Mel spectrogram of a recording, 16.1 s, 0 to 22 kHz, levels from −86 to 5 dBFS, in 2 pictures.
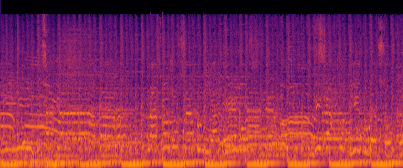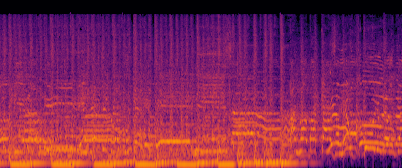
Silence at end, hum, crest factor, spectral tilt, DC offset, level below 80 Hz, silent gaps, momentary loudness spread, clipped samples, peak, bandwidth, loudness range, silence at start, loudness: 0 s; none; 12 dB; -5 dB/octave; under 0.1%; -26 dBFS; none; 2 LU; under 0.1%; -8 dBFS; 16.5 kHz; 1 LU; 0 s; -20 LUFS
